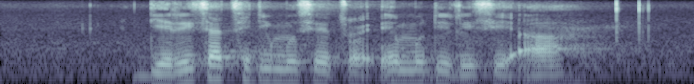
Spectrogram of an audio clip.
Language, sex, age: Tswana, male, 18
